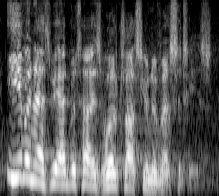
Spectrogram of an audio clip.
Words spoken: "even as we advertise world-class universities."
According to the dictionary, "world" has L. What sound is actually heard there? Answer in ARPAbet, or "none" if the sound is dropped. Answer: L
